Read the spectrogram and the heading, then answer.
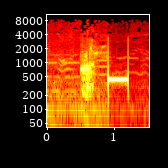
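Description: A steady mid-pitched electronic tone on a radio call-in line after a call drops, lasting about a third of a second and preceded by a brief muffled burst.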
